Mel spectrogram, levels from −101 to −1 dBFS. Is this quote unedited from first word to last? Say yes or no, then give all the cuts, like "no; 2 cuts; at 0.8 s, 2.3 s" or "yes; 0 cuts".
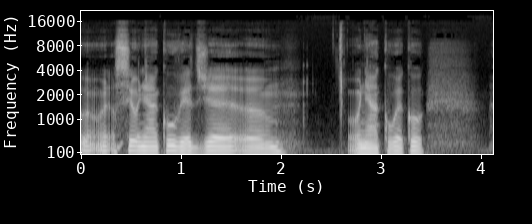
no; 1 cut; at 2.7 s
